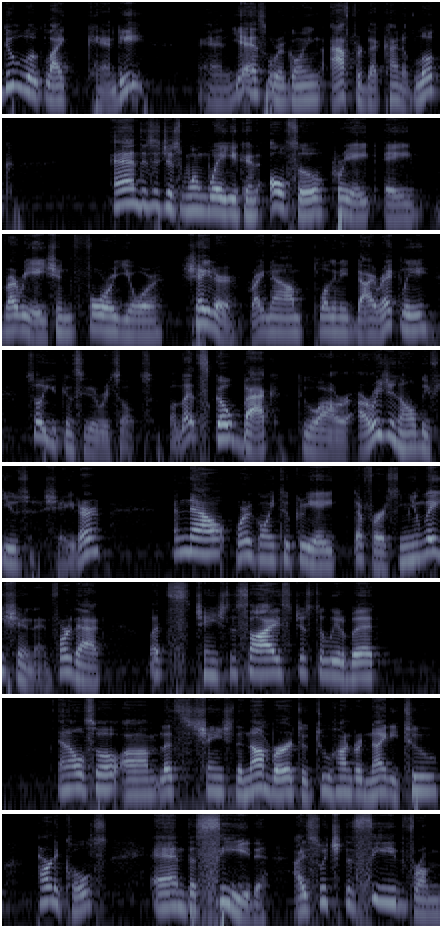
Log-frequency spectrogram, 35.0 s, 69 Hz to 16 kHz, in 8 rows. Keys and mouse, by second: 2.2 click, 3.2 click, 4.3-5.7 drag, 6.5 click, 8.2 click, 10.2 click, 11.2 click, 12.9 middle click, 13.1-16.2 drag, 14.2 Delete, 14.8 Delete, 15.0 Delete, 15.4 Delete, 15.6 Delete, 16.9 right click, 17.5 middle click, 17.8 click, 19.4 click, 20.5-22.0 drag, 22.0-23.8 middle drag, 23.8 click, 28.1-30.2 drag, 31.0 click, 31.8 click, 32.3 ctrl+a, 34.5 right click.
